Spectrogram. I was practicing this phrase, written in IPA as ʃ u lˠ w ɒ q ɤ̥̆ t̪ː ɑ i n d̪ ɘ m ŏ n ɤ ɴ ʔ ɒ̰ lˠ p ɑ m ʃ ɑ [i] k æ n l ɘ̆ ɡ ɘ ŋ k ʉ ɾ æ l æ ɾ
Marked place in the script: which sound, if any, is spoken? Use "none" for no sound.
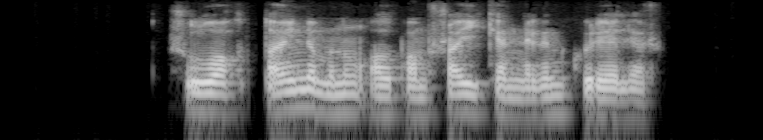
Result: i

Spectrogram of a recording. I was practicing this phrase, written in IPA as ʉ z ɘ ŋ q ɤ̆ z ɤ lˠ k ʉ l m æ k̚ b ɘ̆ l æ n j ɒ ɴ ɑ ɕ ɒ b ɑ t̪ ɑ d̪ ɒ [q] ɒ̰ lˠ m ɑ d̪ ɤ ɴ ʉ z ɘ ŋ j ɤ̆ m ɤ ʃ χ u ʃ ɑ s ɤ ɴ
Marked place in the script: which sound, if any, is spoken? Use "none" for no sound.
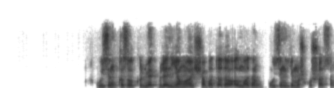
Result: ʔ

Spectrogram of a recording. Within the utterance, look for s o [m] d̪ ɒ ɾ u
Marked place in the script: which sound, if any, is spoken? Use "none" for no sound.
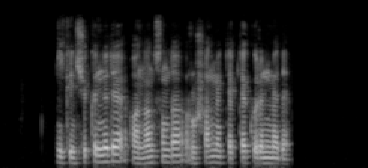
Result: ɴ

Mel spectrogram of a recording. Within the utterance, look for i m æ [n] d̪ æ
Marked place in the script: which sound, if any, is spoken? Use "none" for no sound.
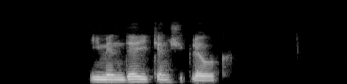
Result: n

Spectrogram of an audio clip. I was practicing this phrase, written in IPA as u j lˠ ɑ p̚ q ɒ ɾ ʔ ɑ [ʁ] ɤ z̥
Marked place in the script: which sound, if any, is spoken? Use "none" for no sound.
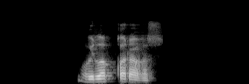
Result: ʁ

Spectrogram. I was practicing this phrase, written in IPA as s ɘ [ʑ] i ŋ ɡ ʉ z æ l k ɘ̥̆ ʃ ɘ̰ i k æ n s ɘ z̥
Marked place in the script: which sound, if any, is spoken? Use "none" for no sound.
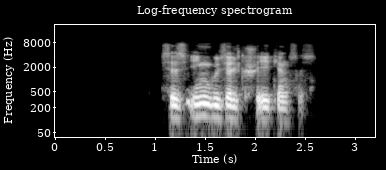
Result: z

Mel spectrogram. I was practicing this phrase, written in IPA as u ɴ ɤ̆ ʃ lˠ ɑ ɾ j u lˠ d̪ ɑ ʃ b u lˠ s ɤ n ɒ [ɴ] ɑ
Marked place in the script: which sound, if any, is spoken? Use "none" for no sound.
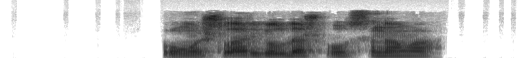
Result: ɴ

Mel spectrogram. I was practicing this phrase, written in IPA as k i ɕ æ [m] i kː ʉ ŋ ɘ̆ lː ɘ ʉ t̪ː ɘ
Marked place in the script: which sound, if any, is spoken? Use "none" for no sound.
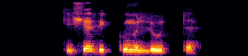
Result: b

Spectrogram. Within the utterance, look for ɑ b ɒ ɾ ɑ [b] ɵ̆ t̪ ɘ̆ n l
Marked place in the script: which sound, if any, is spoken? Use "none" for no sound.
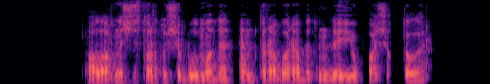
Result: b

